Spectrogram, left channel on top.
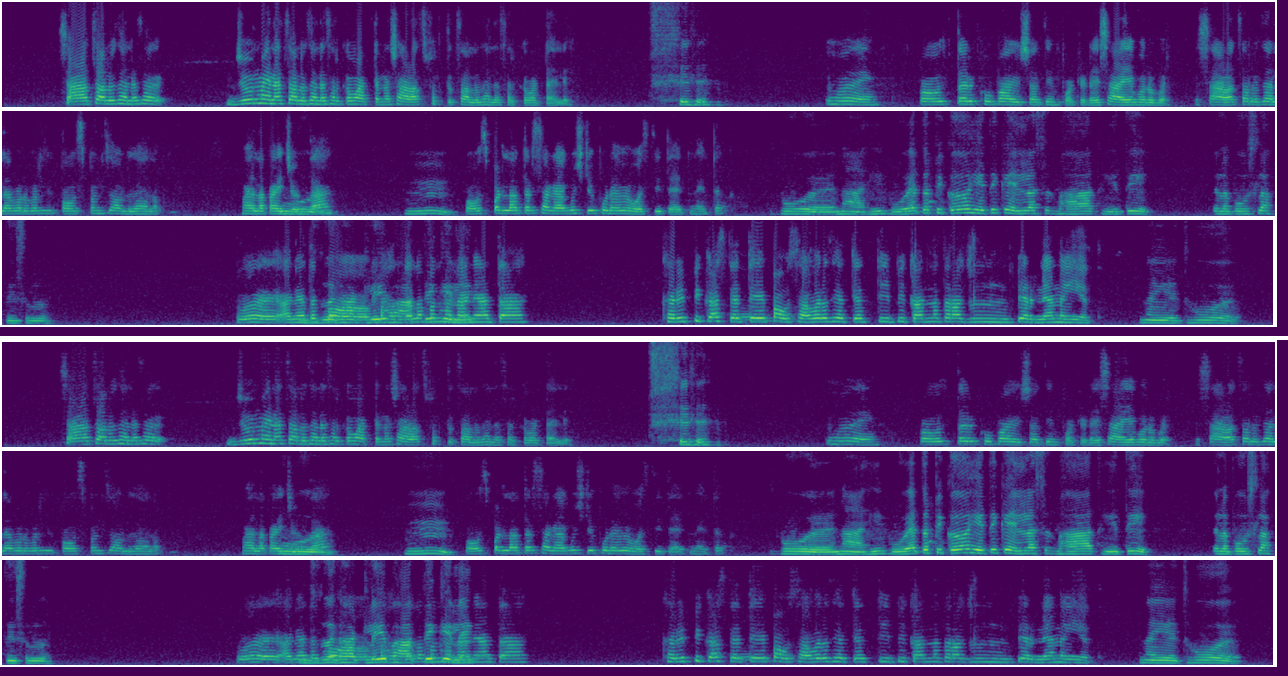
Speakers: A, on the left; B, on the right.
A: शाळा चालू झाल्या स जून महिन्यात चालू झाल्यासारखं वाटत ना शाळाच फक्त चालू झाल्यासारखं वाटायला
B: ह् ह ह
A: होय पाऊस तर खूप आयुष्यात इम्पॉर्टंट आहे शाळेबरोबर र शाळा चालू झाल्या बरोबर पाऊस पण चालू झायलाण व्हायला पाहिजे
B: होय
A: होता
B: हम्म
A: पाऊस पडला तर सगळ्या गोष्टी पुढे व्यवस्थित येत नाहीत
B: होय नाही होय आता पिक हे ते केलं अस भात येते त्याला पोच लागते सगळं
A: होय आणि आता
B: आमचं तर घाटले
A: भाताला
B: भात ते
A: पण
B: केलंय
A: म्हणाने आता खरे पिक अस तर ते पावसावर घेत्यात ते पिकांना तर अजून पेरण्या नाहीयेत
B: नाहीयत होय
